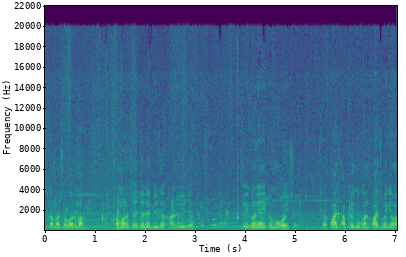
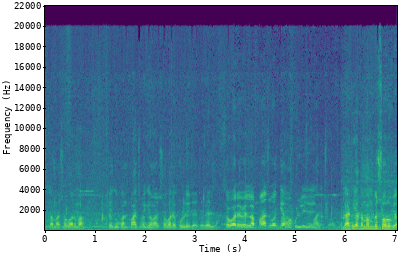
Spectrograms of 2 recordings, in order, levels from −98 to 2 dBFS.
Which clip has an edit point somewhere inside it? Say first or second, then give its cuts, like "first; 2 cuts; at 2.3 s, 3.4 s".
second; 2 cuts; at 1.2 s, 5.9 s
